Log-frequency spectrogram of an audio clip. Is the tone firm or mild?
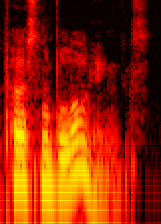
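mild. It is said in a mild, smooth tone.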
